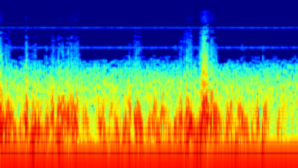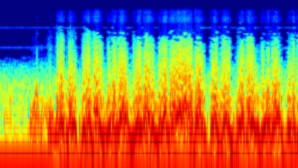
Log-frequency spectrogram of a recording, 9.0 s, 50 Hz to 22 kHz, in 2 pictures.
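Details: Fast, rhythmic whooshing pulses through heavy noise, roughly 150 a minute, consistent with a fetal heartbeat on Doppler during pregnancy.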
